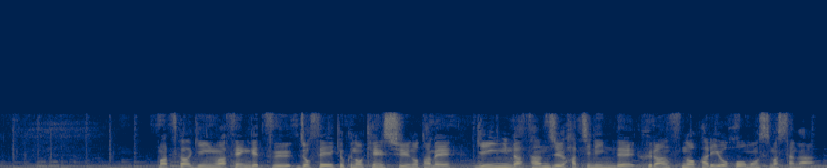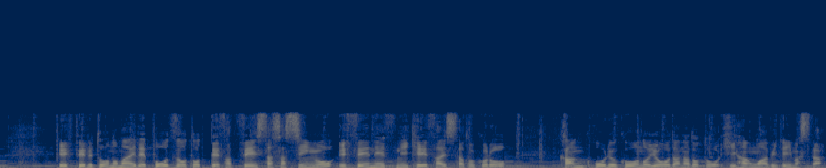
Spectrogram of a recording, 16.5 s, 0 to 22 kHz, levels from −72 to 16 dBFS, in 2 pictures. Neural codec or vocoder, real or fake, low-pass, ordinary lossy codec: none; real; 7.2 kHz; AAC, 48 kbps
